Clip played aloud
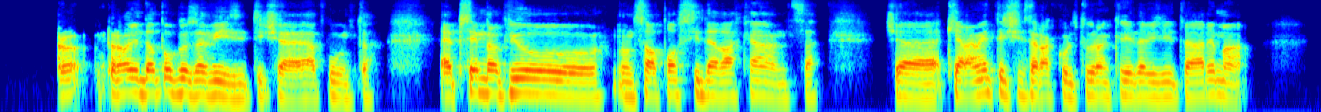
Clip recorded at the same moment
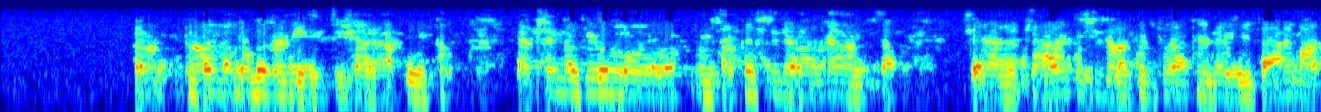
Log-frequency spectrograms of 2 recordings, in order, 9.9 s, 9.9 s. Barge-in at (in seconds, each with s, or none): none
